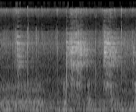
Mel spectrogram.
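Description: A utensil scrapes and clinks through green chili kharda in a pan in a few quick strokes, close by over a faint sizzle.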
